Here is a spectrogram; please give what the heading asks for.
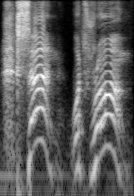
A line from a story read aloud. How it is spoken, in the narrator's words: He now yelled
